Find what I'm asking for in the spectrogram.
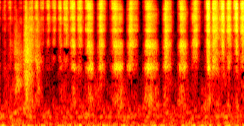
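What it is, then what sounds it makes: Colored pencil shading on paper. A wooden colored pencil shades a thin paper coloring sheet lying flat on a table, rubbing back and forth in steady strokes. About fourteen short, dry, scratchy rasps come through, bright and hissy with almost no low end. They start loose and uneven, then settle into a quicker rhythm that grows a little louder toward the end.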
